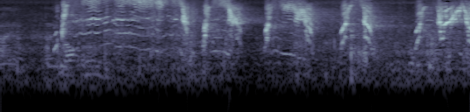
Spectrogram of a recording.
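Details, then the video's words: Rainbow the monkey, enraged and guarding Lucie against Kachoy, gives piercing high screeches, some with a falling tone, in rapid bursts about every half second to second. "Rainbow Very Angry To Protect Lucie From Kachoy"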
